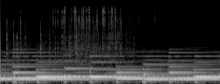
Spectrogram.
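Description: Piano background music, with a brief hissing rattle of many small loose diamonds pouring onto a cloth for about the first second and a half.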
